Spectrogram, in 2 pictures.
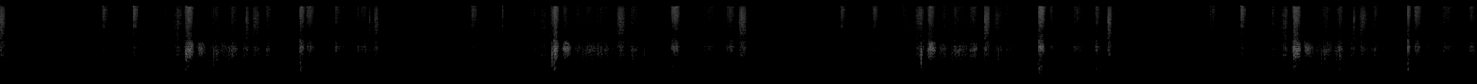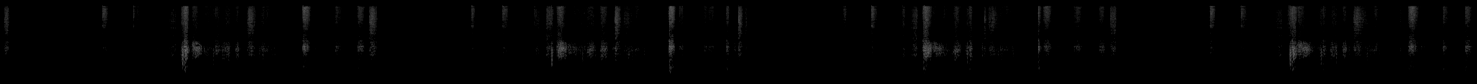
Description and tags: Crashes 130bpm
ABleton Live Synthesis
loop, drum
